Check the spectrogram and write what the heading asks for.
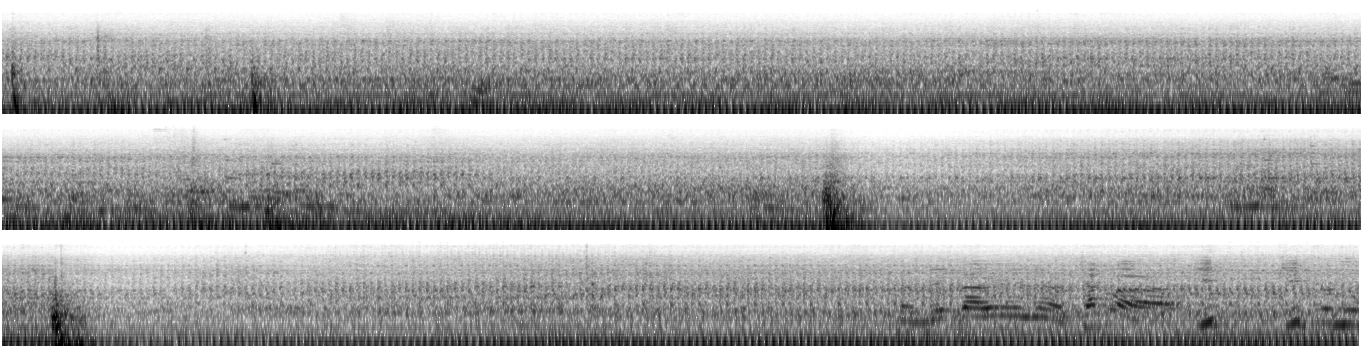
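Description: Hyundai Tucson diesel engine idling steadily, with two sharp thumps about eleven and fourteen seconds in.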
